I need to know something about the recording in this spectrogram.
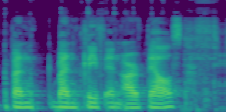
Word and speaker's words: Van Cleef & Arpels: Yeah, Van Cleef and Arpels.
